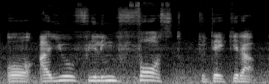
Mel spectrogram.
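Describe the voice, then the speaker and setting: A man's voice: a little high, measured pace, a little mellow, a little hiss or hum. A young Malaysian man with a Malaysian accent, talking to the camera in a fired-up casual rant and mixing in Malay words. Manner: impassioned, switching between English and Malay. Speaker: vlogger.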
